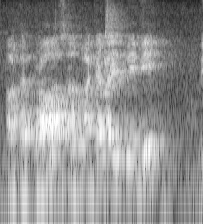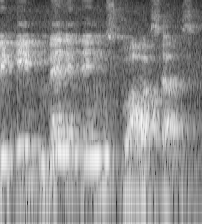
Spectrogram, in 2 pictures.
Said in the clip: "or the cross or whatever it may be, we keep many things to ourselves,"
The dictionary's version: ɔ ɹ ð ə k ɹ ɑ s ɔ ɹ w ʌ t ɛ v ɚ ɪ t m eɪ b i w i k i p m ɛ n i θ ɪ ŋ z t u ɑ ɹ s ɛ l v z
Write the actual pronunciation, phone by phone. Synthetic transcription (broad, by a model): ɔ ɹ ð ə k ɹ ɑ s ɔ ɹ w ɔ t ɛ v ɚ ɪ t m eɪ b i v i k i p m ɛ n i t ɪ ŋ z t u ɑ ɹ s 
